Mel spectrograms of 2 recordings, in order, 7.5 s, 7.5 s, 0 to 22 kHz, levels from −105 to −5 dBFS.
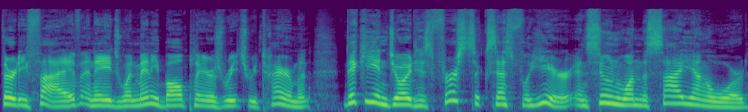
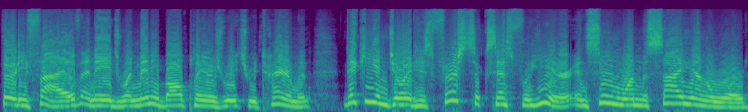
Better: first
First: none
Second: distortion; heavy; 29% of the sound clipped

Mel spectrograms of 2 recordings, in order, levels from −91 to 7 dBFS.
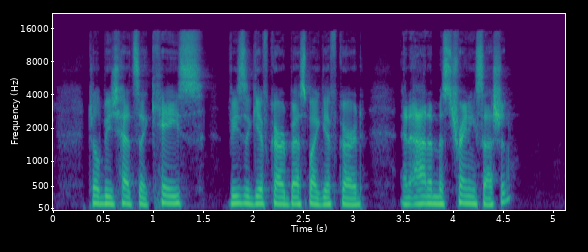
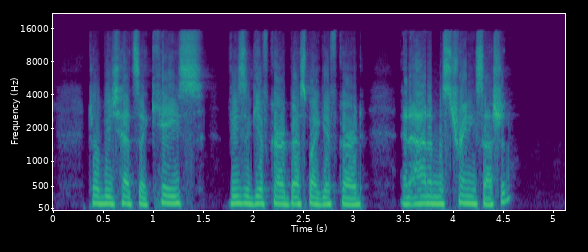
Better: first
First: none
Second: distortion; slight; 15% of the sound clipped

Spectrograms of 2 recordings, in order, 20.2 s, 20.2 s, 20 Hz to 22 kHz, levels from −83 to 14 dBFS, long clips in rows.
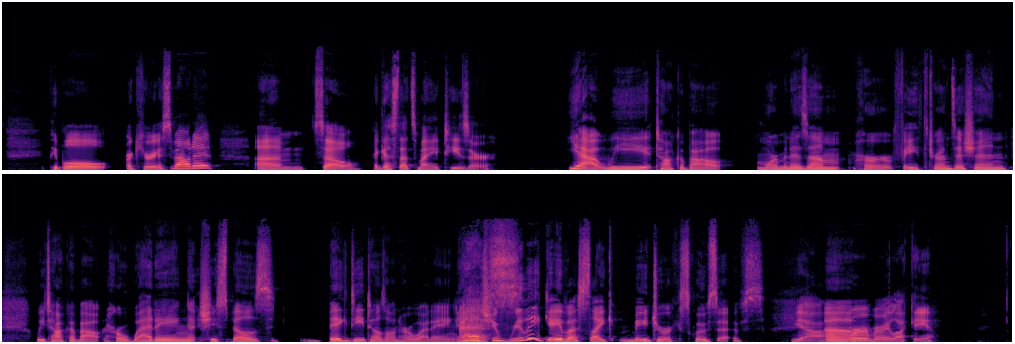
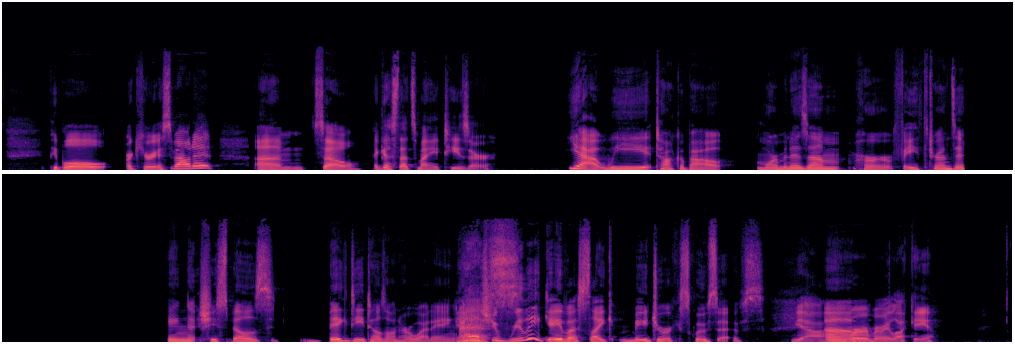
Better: first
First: none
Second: audio cutting out; at 9.5 s for 2 s

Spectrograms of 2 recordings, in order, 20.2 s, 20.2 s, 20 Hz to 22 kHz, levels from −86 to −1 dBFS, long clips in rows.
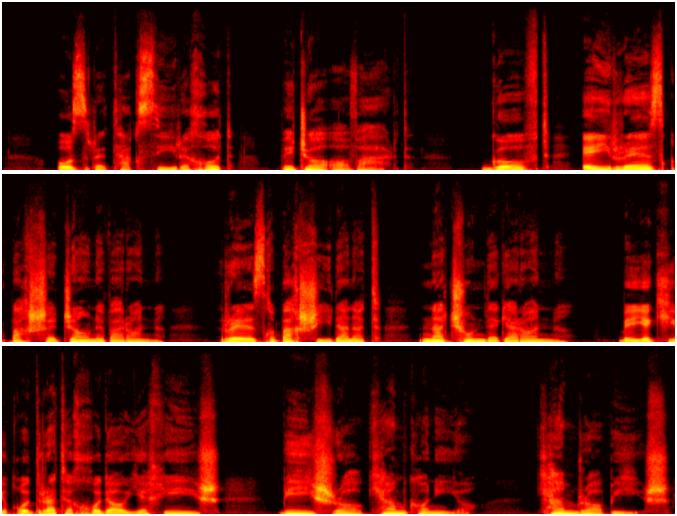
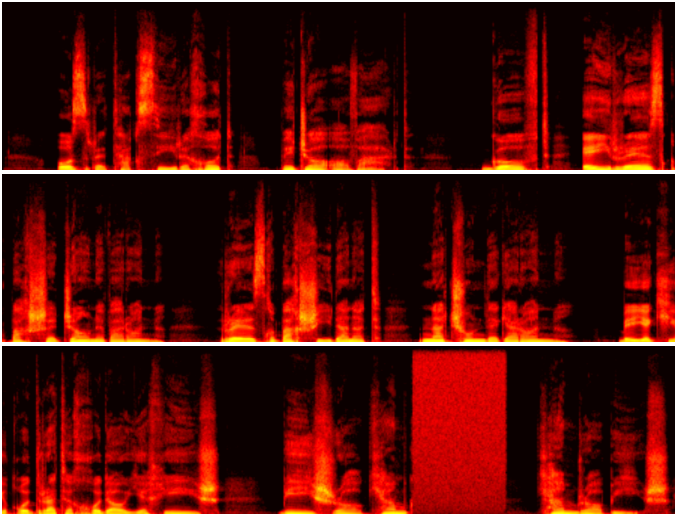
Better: first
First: none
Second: audio cutting out; filled with static; at 18 s for 1 s

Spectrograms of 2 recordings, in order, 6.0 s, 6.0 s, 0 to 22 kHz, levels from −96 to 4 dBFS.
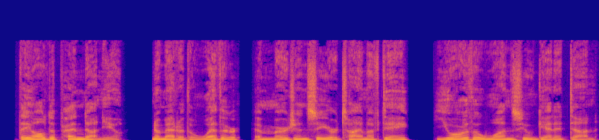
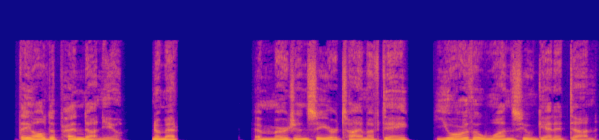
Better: first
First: none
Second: audio cutting out; at 2 s for 0.5 s

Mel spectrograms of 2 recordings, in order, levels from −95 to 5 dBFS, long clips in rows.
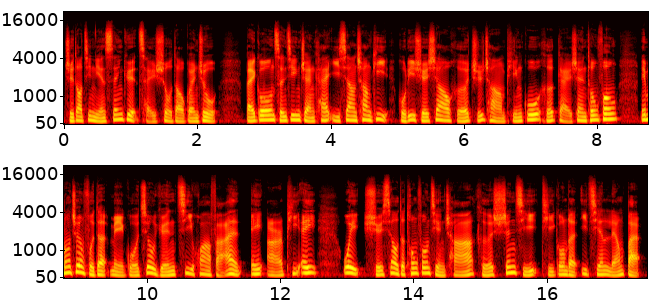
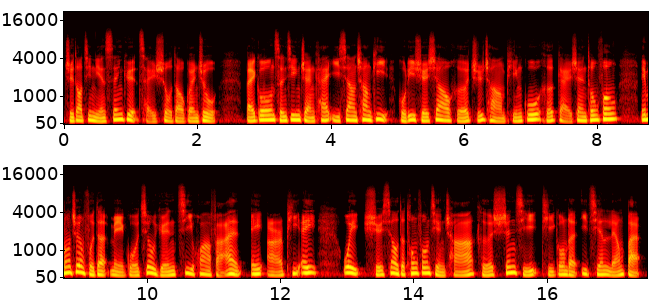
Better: first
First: none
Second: muffled; slightly; fading above 3 kHz

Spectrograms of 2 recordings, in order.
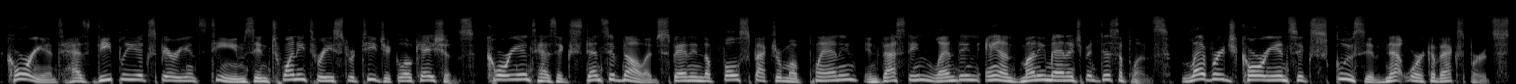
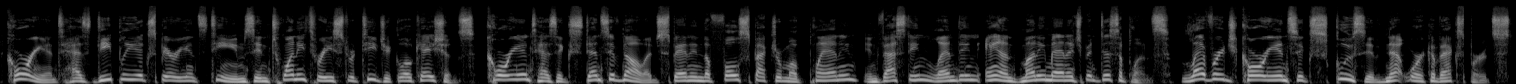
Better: second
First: muffled; very; fading above 2 kHz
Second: none

